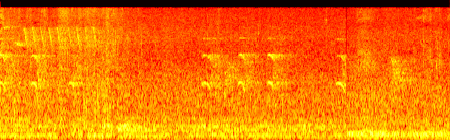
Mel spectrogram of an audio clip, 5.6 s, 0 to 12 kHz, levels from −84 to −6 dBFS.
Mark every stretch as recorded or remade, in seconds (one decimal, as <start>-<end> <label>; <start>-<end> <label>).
0.0-5.6 recorded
